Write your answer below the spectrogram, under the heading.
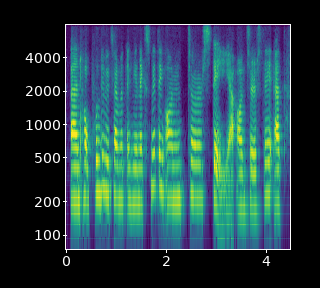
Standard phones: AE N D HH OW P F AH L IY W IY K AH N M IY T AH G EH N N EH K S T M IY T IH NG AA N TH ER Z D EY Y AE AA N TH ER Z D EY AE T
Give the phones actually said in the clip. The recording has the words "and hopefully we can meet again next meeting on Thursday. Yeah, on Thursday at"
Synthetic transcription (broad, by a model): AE N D HH OW P F AH L IY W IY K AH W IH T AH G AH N N EH K S T M IY T IH NG AA N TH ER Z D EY Y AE AA N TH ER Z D EY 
